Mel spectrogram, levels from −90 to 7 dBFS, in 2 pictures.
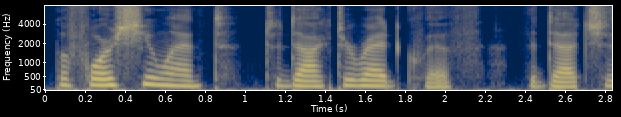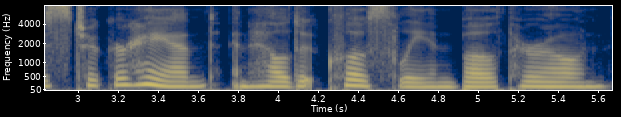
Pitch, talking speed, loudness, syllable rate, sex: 180 Hz, 200 wpm, -19 LUFS, 4.8 syllables/s, female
